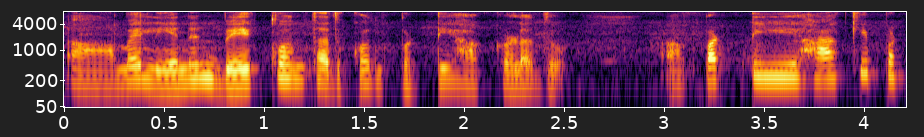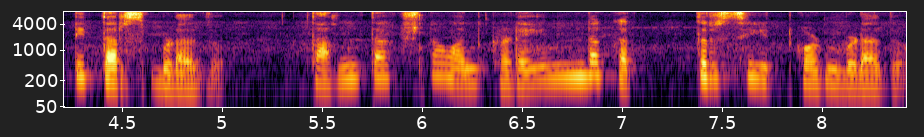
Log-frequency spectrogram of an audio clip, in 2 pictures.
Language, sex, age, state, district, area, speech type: Kannada, female, 30-45, Karnataka, Koppal, rural, spontaneous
